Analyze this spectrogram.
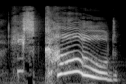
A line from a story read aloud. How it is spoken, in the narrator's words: Rosie wailed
